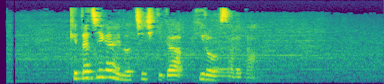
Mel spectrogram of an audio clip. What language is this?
Japanese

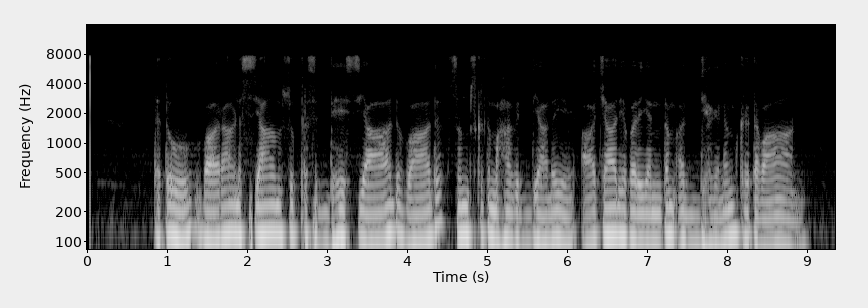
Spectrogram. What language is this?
Sanskrit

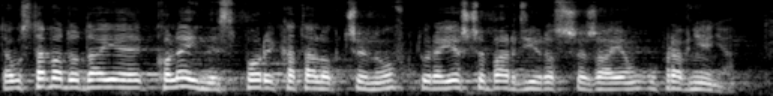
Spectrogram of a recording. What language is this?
Polish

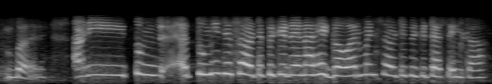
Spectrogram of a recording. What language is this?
Marathi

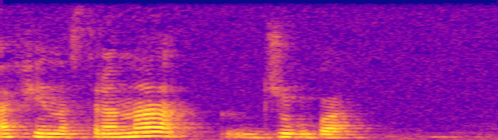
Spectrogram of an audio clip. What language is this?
Russian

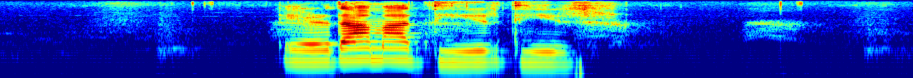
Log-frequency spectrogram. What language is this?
Nepali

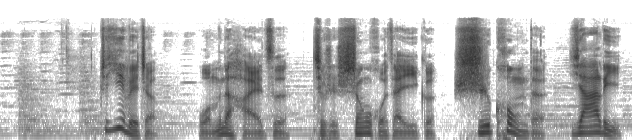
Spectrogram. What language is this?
Chinese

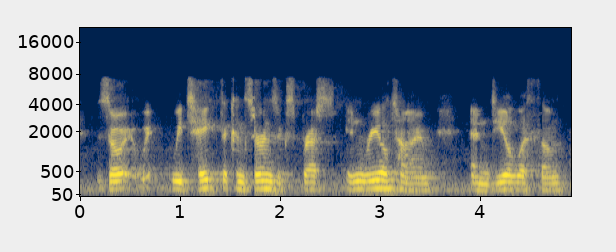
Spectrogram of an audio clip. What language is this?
English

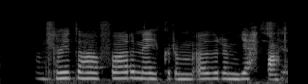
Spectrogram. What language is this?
Icelandic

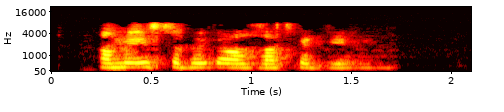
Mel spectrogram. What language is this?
Urdu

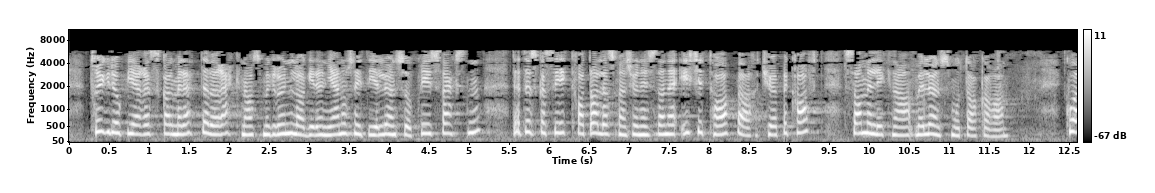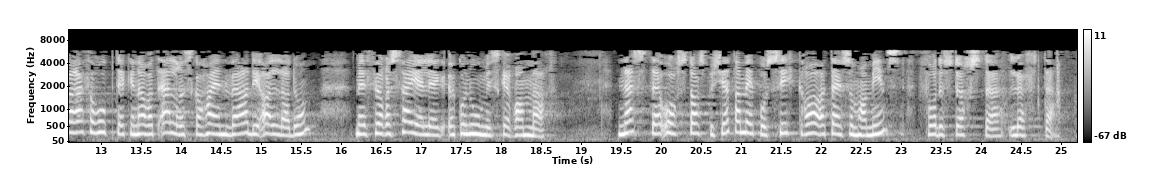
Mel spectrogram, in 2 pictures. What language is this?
Norwegian Nynorsk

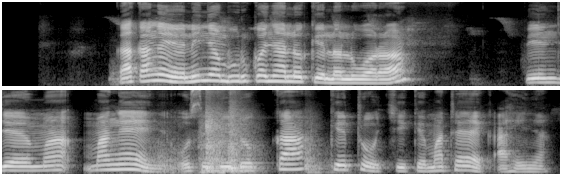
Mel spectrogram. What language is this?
Luo (Kenya and Tanzania)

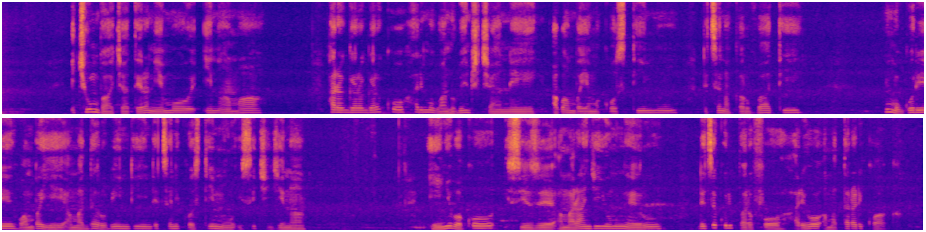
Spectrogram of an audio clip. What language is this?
Kinyarwanda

